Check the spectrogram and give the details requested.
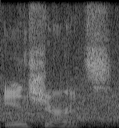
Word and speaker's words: insurance: Looking for some insurance, or as our friends down in the South would say, insurance. No matter how you say it, we know what you mean.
